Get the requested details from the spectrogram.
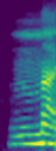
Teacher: Ma ini anginnya keluar tapi dari hidung, Pak. Ma, karena kita blokade jalur bibirnya, jalur angin dari mulutnya kita blok dengan kita mingkem. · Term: gunnah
